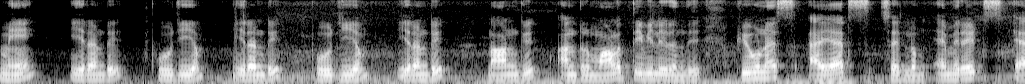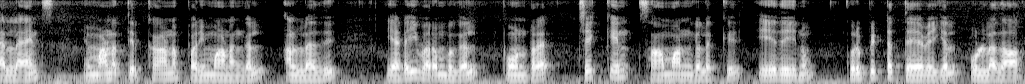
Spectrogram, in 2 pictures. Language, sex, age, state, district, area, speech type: Tamil, male, 18-30, Tamil Nadu, Madurai, urban, read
